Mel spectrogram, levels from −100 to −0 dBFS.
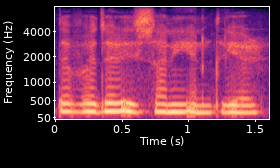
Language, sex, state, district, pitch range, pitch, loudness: English, female, Arunachal Pradesh, Lower Dibang Valley, 195-210 Hz, 205 Hz, -12 LUFS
